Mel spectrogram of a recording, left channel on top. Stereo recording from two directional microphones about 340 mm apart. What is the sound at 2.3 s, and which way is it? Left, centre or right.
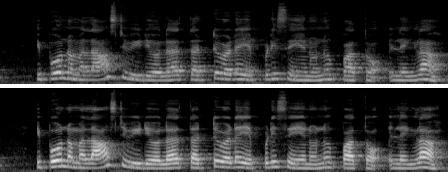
Speech, centre.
